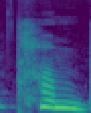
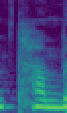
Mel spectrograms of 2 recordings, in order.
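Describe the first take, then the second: First: थंब said as "thum", no b at the end; थंब ending on m, b left silent; thumb with silent b. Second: थंब said as "thumb-b", final b clearly pronounced; थंब spoken wrongly with a hard final b; thumb with the b sounded. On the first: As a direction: drop the b in थंब completely. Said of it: "उसको हम थंब बोलते हैं". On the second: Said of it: "उसको हम थंब नहीं बोलते". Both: Shown as a demonstration.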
